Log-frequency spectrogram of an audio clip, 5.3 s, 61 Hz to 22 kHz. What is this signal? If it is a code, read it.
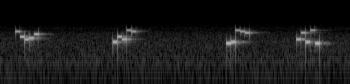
Five-tone selective call (ZVEI), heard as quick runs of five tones, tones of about 70 ms. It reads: 06458 26440 12209 49221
